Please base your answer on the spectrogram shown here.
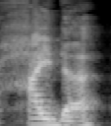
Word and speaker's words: Haida: dad, married her mom, Heidi, or Haida, depending on how you pronounce it, if you want to be correct in the Dutch or Afrikaans.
